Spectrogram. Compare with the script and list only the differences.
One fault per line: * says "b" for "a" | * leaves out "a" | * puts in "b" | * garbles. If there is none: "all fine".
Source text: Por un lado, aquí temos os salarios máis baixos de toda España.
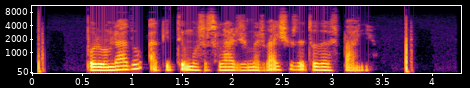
all fine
